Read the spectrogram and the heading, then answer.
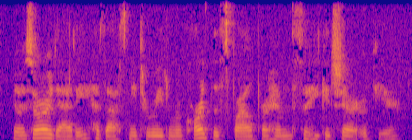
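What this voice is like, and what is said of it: Scottish accent. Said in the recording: “yes, this really is my accent. It's actually a Scottish accent”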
